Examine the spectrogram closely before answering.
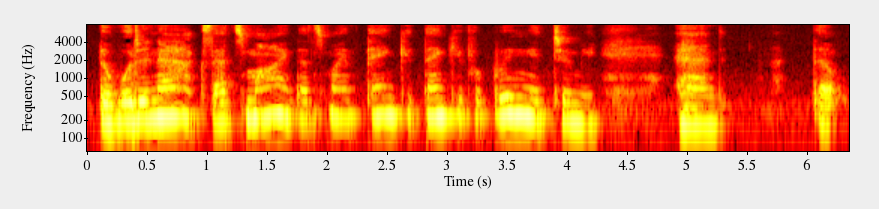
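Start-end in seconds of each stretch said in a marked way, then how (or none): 0.1-4.3 high, eager, grateful gush; acted joy, pitched up; overjoyed woodcutter. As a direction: pour out thanks in a raised voice. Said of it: "the woodcutter is so happy".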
